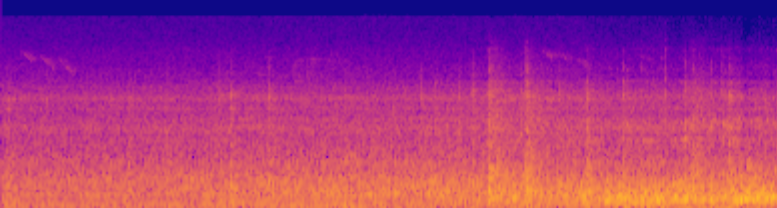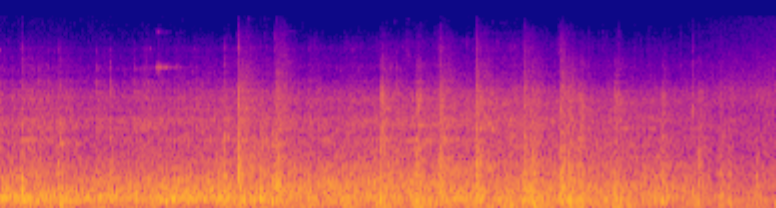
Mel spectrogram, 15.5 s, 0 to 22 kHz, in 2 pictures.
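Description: British Rail 'Thumper' diesel-electric multiple unit 1317 passing close by. Its low rumble swells about a third of the way in, and its wheels click sharply and irregularly over rail joints and points.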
